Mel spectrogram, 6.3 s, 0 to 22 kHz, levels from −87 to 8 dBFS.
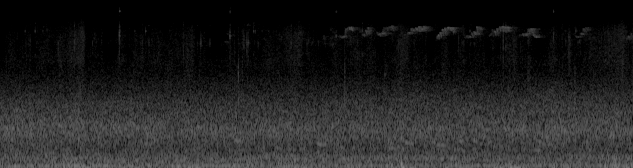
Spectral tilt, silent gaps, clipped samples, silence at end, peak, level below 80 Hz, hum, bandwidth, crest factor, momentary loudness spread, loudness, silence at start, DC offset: -4.5 dB/octave; none; under 0.1%; 0 s; -32 dBFS; -54 dBFS; none; over 20 kHz; 16 dB; 1 LU; -48 LUFS; 0 s; under 0.1%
